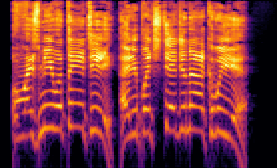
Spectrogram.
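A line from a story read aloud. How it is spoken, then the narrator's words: Shouting. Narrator (Russian): Кричали фикусы Вениамин и Валентин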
